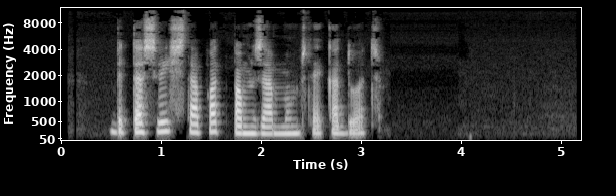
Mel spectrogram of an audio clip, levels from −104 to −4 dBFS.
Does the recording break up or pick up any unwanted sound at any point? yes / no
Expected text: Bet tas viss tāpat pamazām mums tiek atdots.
no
